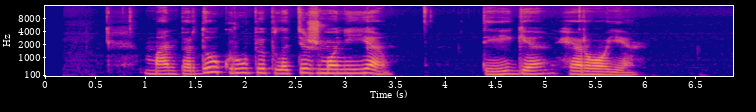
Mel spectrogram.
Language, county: Lithuanian, Vilnius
